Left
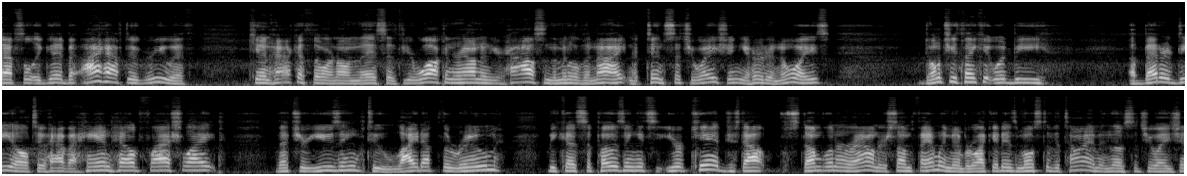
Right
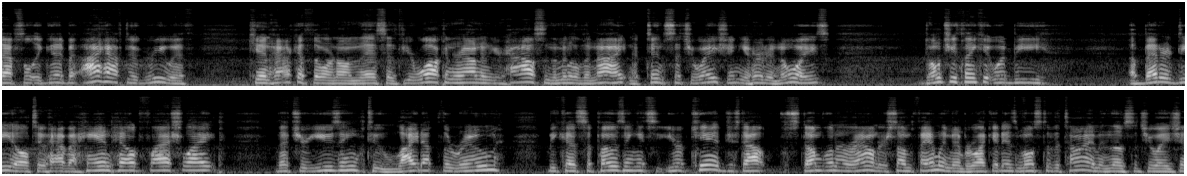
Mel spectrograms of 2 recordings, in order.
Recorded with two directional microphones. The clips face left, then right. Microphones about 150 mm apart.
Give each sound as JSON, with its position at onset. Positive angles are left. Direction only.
{"t": 0.3, "sound": "speech", "side_deg": 35}
{"t": 9.6, "sound": "speech", "side_deg": 30}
